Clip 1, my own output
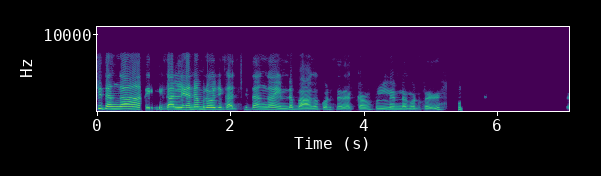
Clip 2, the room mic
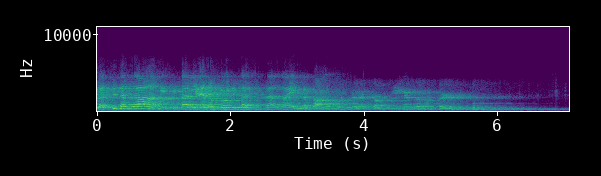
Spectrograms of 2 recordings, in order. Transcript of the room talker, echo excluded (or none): ఇబ్రగాలు చెట్లు చెట్టకులు తింటాందిగా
